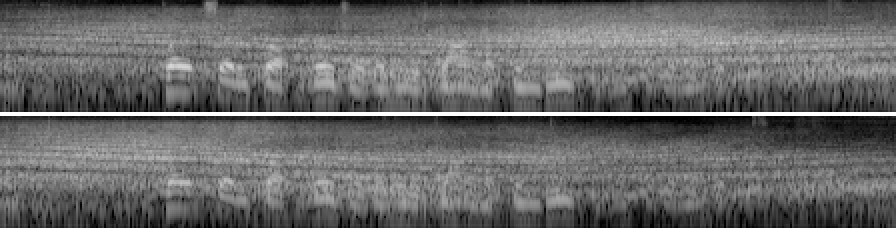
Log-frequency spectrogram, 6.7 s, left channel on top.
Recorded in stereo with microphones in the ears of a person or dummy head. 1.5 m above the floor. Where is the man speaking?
80° left.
